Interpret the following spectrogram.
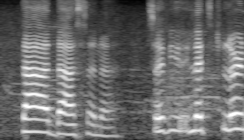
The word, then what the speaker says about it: Tadasana: number one da-da-da-da-da sana it's not Tadasana dad asana so if you let's learn how to say it the way let's honor the language yeah okay dad asana Mountain Pose good word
